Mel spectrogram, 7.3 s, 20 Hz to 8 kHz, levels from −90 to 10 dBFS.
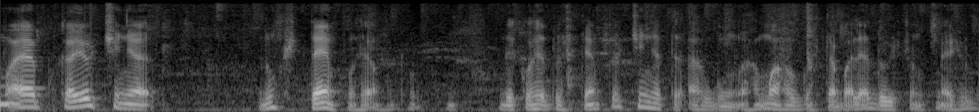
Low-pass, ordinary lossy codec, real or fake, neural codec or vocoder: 7.2 kHz; none; real; none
